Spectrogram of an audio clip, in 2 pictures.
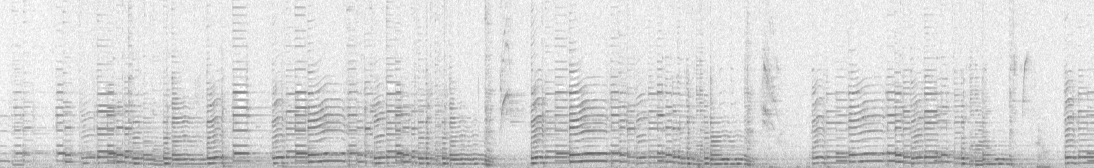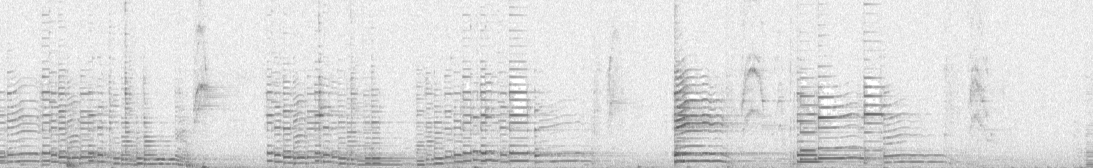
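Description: Electric guitar picked one note at a time, played as a short run of notes repeated over and over in phrases of a few seconds, with brief pauses between them, like a learner practising a lick.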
